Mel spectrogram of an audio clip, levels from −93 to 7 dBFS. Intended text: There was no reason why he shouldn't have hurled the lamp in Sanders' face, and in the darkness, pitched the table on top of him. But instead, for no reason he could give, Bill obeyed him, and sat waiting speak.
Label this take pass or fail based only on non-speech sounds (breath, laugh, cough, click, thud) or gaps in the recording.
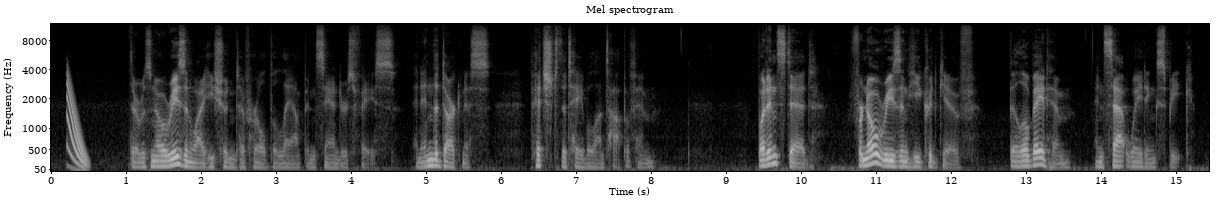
fail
